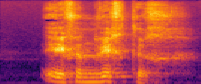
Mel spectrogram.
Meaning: 1. balanced (of things) 2. equanimous (of people)
- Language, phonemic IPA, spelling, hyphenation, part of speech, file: Dutch, /ˌeː.və(n)ˈʋɪx.təx/, evenwichtig, even‧wich‧tig, adjective, Nl-evenwichtig.ogg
